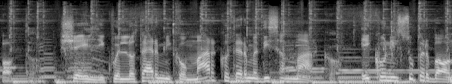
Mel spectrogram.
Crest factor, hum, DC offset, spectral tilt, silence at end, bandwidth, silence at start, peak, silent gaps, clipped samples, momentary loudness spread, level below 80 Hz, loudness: 12 dB; none; 0.2%; -4 dB/octave; 0 s; over 20 kHz; 0 s; 0 dBFS; none; under 0.1%; 6 LU; -34 dBFS; -13 LUFS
